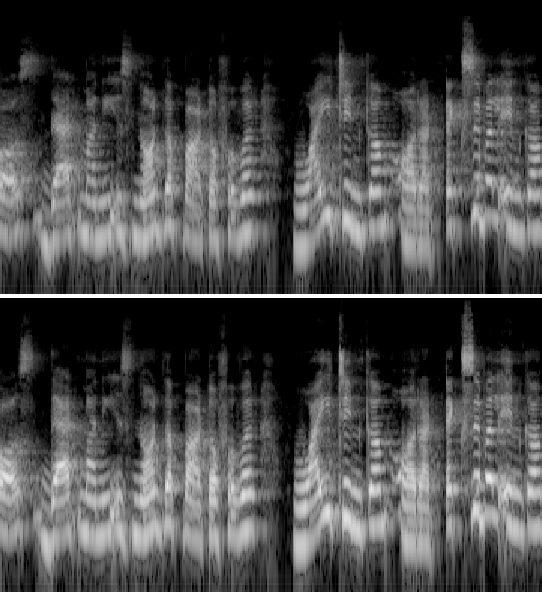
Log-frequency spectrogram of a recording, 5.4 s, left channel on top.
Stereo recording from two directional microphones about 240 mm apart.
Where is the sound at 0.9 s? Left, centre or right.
Centre.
